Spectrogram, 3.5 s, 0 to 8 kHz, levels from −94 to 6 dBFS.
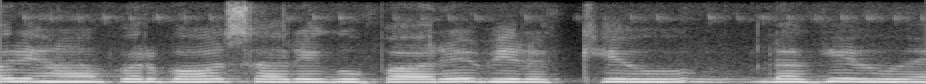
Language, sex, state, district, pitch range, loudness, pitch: Hindi, female, Uttar Pradesh, Lalitpur, 250-260 Hz, -13 LUFS, 255 Hz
